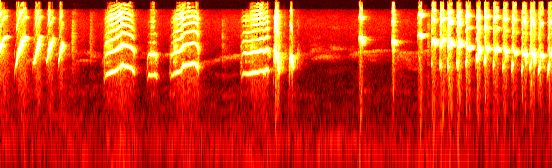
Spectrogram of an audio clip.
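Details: White-rumped shama singing to provoke other birds: high quick chips, rich double-toned whistled phrases, scattered clicks, then a rapid high trill that gradually drops in pitch.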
